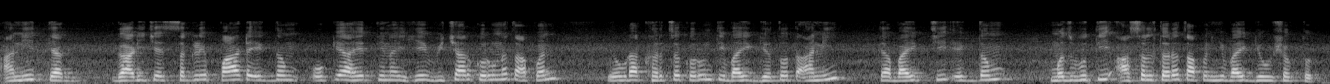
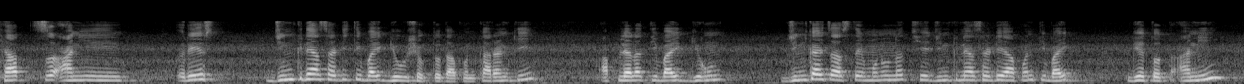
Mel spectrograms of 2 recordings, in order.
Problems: constant background noise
